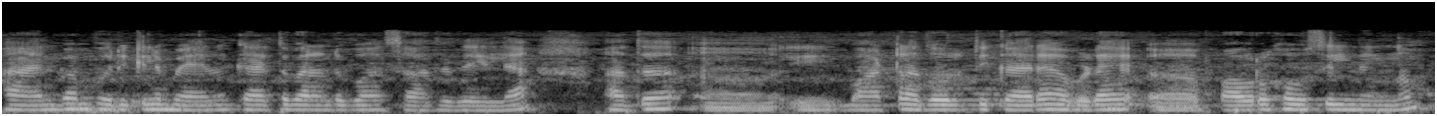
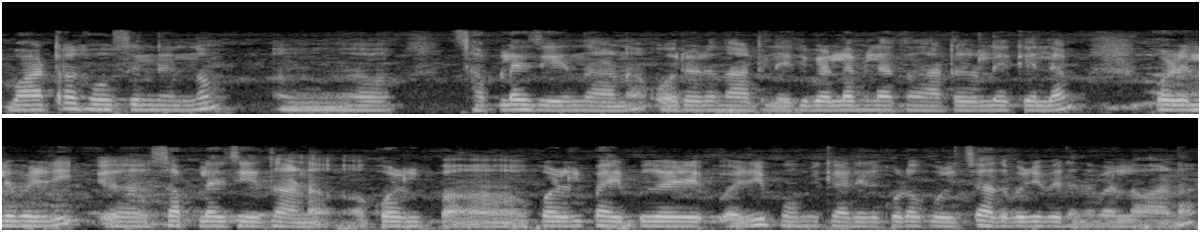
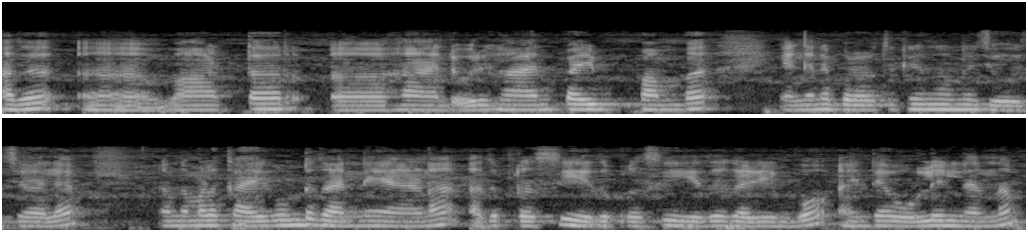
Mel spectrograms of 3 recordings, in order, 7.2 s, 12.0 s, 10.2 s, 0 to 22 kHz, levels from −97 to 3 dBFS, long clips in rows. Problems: constant background noise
